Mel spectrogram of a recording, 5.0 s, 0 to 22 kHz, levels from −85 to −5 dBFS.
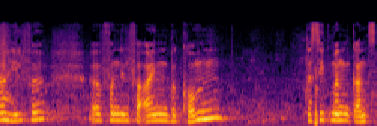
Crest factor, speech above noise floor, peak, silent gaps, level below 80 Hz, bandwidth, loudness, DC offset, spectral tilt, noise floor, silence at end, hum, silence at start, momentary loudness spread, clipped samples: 18 dB; 24 dB; -4 dBFS; none; -64 dBFS; 10 kHz; -21 LUFS; 0.1%; -6 dB/octave; -45 dBFS; 0 s; none; 0 s; 12 LU; under 0.1%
